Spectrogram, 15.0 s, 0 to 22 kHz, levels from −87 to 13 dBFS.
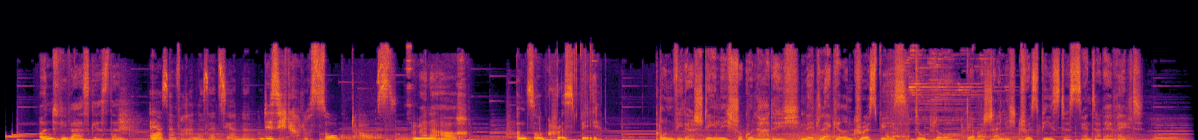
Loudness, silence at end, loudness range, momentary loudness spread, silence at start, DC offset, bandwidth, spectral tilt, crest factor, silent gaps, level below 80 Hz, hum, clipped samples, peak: -15 LUFS; 0.1 s; 2 LU; 10 LU; 0.05 s; under 0.1%; 15.5 kHz; -4 dB/octave; 14 dB; none; -26 dBFS; none; under 0.1%; 0 dBFS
